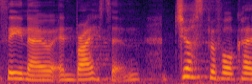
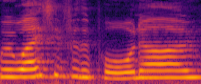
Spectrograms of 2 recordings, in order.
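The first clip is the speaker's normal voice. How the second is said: put-on high, slow voice in Birmingham accent. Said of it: "just trying to be the accent".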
